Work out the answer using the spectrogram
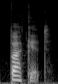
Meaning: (noun) 1. A container made of rigid material, often with a handle, used to carry liquids or small items 2. The amount held in this container 3. A large amount of liquid 4. A great deal of anything
- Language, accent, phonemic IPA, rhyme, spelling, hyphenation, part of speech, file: English, General American, /ˈbʌkɪt/, -ʌkɪt, bucket, buck‧et, noun / verb, En-us-bucket.ogg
